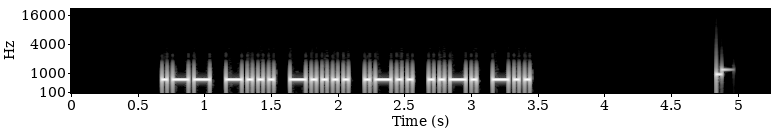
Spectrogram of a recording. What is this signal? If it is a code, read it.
Morse code, heard as a keyed tone, about 30 wpm, 700 Hz. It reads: WB6LFD
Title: USA Call Signs 30wpm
